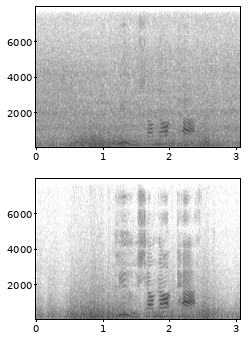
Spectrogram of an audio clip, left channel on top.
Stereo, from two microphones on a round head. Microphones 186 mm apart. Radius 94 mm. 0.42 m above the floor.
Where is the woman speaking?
25° right (ahead or behind).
